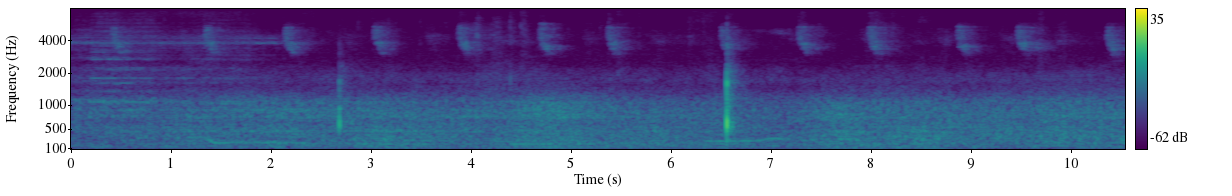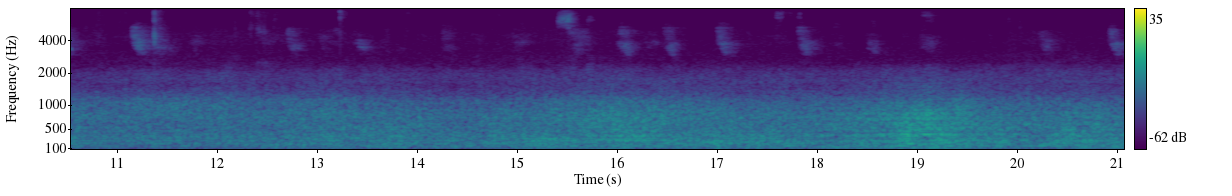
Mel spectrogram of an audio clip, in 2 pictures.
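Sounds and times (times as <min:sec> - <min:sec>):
small bird chirping: 0:00.0 - 0:03.3
background noise: 0:00.0 - 0:21.0.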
